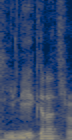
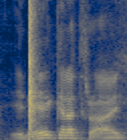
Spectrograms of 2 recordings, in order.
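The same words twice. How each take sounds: First: Said in the usual way. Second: Laughing at the refusal. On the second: Real, not acted. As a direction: say it through a laugh.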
